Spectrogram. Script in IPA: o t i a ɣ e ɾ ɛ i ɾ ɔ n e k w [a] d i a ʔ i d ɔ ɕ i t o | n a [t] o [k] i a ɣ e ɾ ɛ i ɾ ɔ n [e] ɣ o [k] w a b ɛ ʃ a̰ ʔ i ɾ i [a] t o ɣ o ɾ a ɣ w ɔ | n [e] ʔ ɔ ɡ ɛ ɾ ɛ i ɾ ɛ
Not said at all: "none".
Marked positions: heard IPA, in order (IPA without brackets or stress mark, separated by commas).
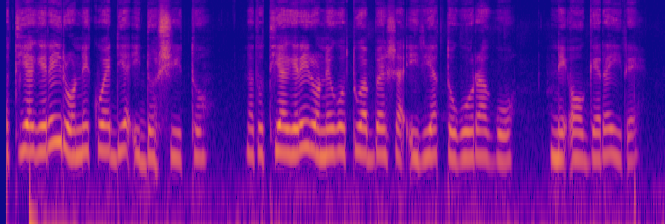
ɛ, t, t, e, t, a, e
